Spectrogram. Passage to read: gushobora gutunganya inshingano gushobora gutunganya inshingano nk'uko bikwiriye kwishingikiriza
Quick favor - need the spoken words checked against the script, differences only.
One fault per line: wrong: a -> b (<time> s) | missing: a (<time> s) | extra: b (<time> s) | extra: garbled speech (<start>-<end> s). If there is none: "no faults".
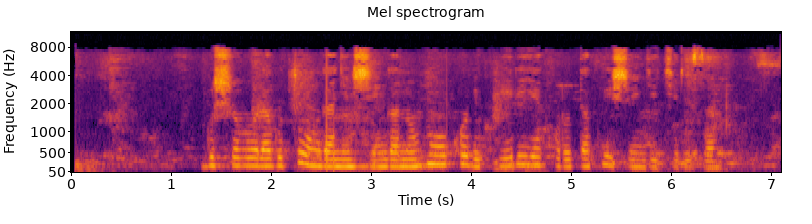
missing: gushobora gutunganya inshingano (3.4 s)
extra: kuruta (4.8 s)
